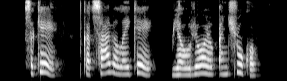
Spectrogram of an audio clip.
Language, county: Lithuanian, Vilnius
